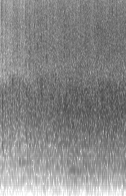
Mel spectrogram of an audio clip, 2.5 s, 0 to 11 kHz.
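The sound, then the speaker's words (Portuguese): Sustained audience applause for a tribute to the Captains of April of 25 April 1974 who have died over the last 50 years, a dense wash of many hands clapping at steady volume for the whole stretch, with no voices standing out. “Aplausos também para a referência aos capitães de Abril, que já morreram ao longo destes últimos 50 anos.”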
